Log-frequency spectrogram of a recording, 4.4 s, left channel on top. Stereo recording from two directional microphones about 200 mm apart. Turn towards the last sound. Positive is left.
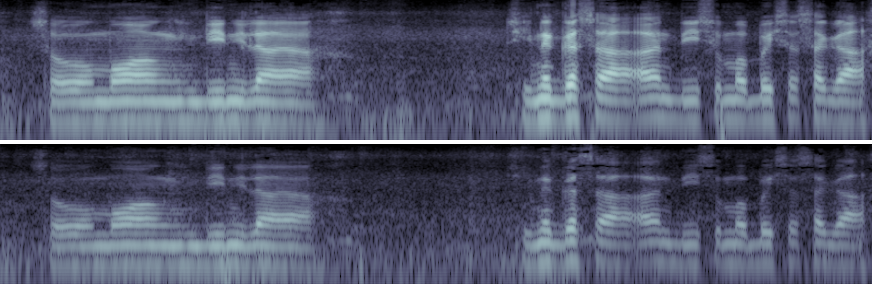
turn(degrees=5)  # may be behind; listen again after turning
